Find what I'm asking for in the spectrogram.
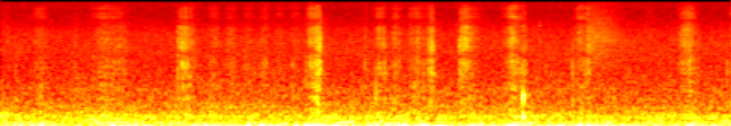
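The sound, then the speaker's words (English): Pencil sketching hair on paper: many quick, scratchy strokes repeat in an uneven rhythm, a steady soft rasp with no voices. “just drawing in some hair here”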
